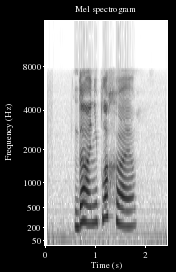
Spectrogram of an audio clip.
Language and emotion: Russian, positive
